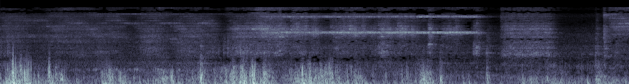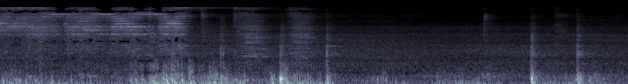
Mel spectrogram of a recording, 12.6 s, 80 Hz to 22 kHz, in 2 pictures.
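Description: ScotRail Class 318 electric multiple unit running slowly into the terminus platform, its wheels knocking over the rail joints. A high-pitched squeal comes in about two seconds in and lasts to about eight seconds. The train grows quieter near the end.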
